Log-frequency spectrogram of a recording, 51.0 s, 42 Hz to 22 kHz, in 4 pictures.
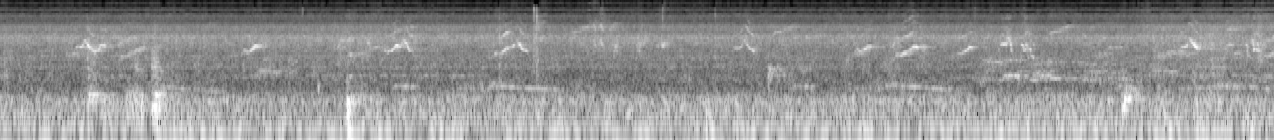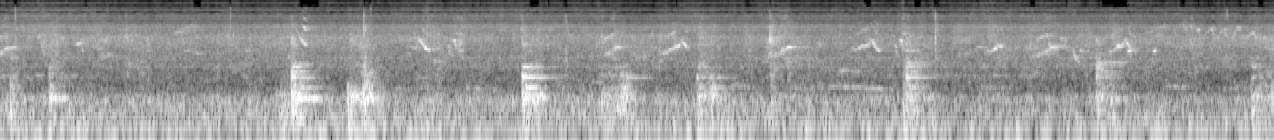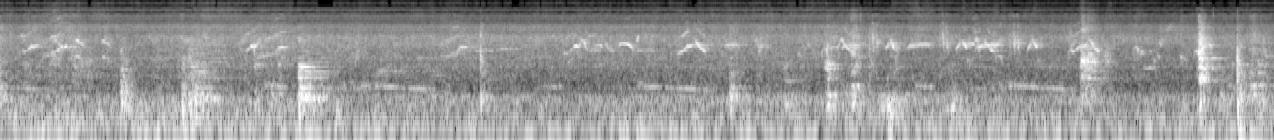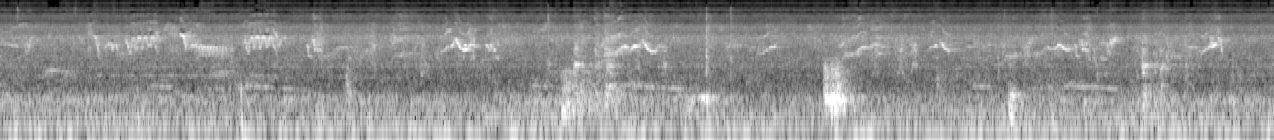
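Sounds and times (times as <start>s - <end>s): small birds chirping: 0.0s - 50.9s
wood fire crackling and popping: 5.2s - 7.8s, 11.9s - 29.2s.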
